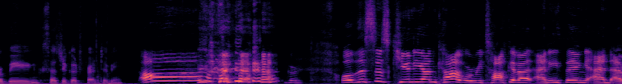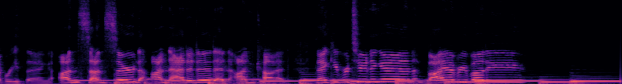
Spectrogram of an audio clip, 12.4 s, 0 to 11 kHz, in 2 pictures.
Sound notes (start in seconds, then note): 2.0 both laughing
